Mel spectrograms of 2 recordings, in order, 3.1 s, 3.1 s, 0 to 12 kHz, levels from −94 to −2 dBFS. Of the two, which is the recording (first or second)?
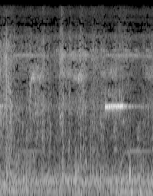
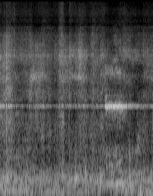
first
